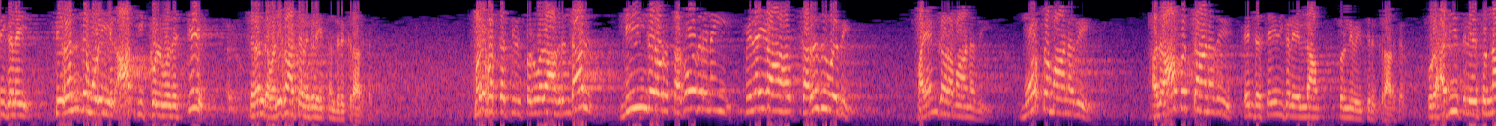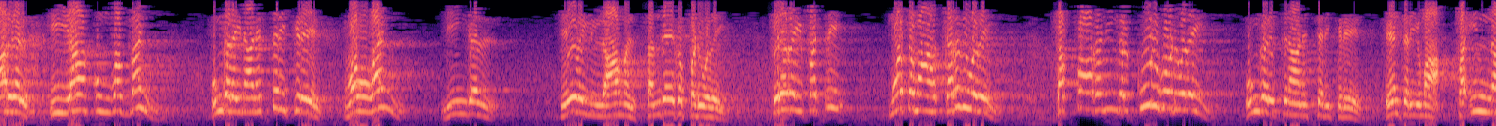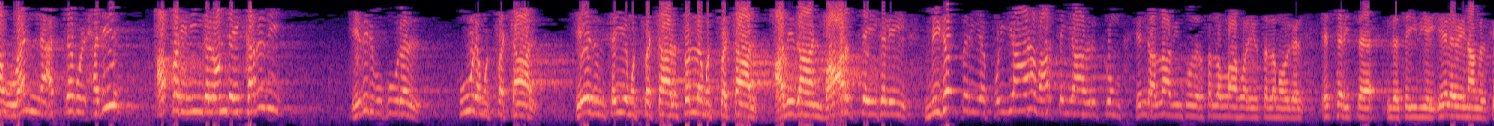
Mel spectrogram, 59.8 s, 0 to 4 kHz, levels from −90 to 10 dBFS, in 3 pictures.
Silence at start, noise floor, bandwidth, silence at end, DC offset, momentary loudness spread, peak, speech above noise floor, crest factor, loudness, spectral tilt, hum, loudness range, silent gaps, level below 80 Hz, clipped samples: 0 s; -40 dBFS; 4 kHz; 0 s; under 0.1%; 13 LU; 0 dBFS; 32 dB; 10 dB; -9 LUFS; -8 dB/octave; none; 6 LU; none; -48 dBFS; 4%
